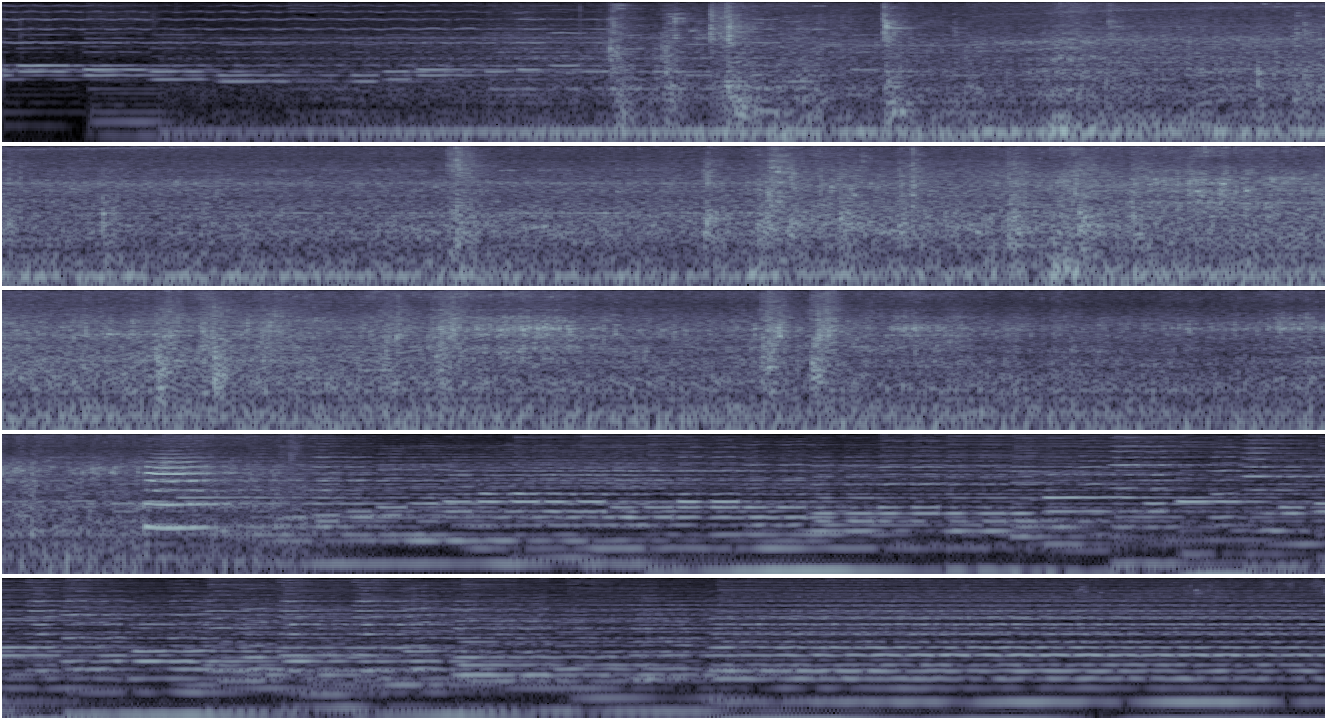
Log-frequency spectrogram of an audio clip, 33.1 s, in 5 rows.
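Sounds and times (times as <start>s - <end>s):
diesel locomotive engine droning: 0.0s - 33.0s
train wheels clicking over rail joints: 1.8s - 21.9s.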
